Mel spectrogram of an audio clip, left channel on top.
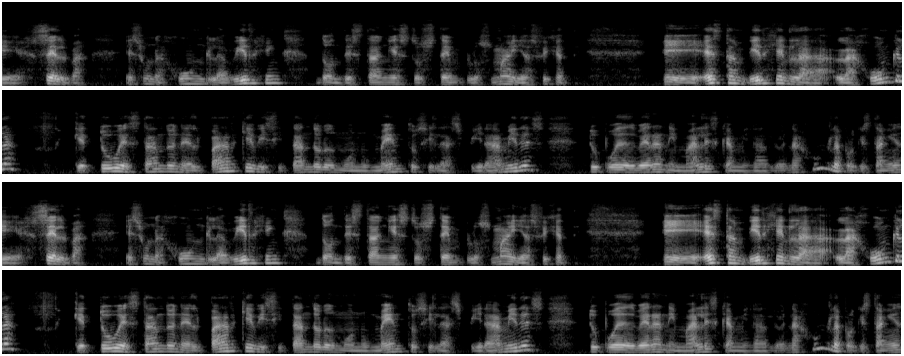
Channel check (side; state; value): both; normal; correlation 0.63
